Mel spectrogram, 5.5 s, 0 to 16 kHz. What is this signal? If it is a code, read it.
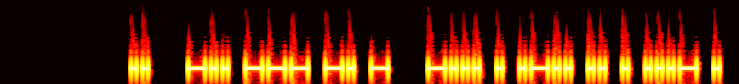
Morse code, heard as a keyed tone, about 28 wpm, 700 Hz. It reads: I DONT BELIEVE
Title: Sentences from Top 1000 Words - Review Part 1 - 28wpm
